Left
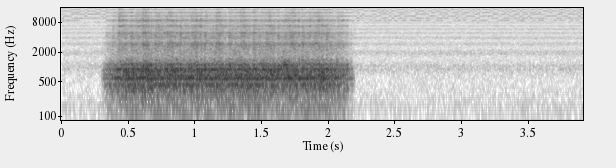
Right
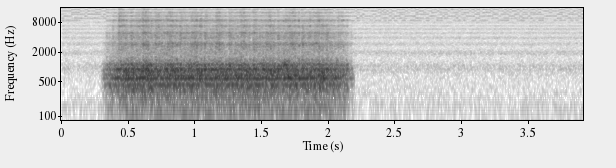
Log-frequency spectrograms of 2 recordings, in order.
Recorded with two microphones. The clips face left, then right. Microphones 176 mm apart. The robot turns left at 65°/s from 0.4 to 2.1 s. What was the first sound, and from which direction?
Only background noise.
